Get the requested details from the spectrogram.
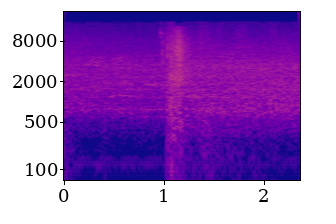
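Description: A heavy body slams onto a wrestling ring mat.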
